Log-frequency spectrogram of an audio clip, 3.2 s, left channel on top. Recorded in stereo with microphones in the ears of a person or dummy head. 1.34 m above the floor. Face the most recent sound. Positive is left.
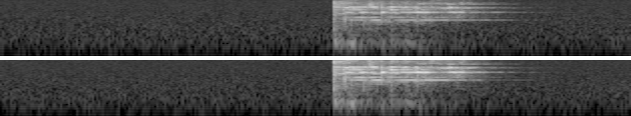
turn(degrees=-25)  # may be behind; listen again after turning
